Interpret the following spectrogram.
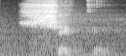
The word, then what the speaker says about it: shekel: En hebreo, la palabra se escribe con una shin y se debiera pronunciar con esa sh, shekel. Pero en arameo, usualmente se cambia la shin por la taf, y por eso escuchamos no shekel, sino tekel, tekel o tekel.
